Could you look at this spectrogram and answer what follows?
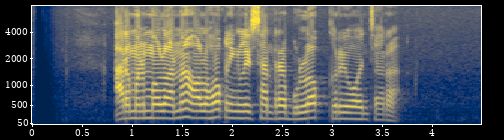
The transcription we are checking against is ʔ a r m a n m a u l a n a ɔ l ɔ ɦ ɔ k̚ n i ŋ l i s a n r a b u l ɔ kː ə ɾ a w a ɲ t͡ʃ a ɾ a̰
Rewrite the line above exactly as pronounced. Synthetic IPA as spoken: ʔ a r m a n m a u l a n a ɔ l ɔ ɦ ɔ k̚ n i ŋ l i s a n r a b u l ɔ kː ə ɾ i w a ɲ t͡ʃ a ɾ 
